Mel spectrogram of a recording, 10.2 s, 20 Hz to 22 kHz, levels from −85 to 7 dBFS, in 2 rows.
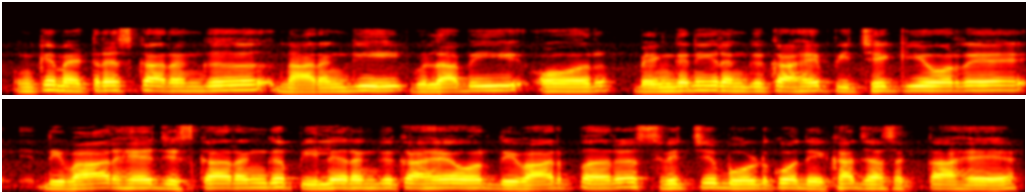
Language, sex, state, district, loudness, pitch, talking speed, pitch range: Hindi, male, Uttar Pradesh, Etah, -16 LUFS, 150 Hz, 185 wpm, 135-160 Hz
